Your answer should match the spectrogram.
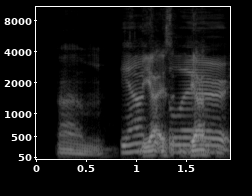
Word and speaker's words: Bianca Belair: Is that am I saying her name right? She got the really long ponytail. – Bianca Belair, yes, WWE.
